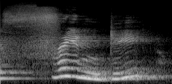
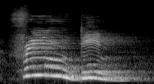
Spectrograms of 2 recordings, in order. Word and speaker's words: vriendin: In this case, I didn't hear people say vriendie, but they pronounce the N. Vriendin, vriendin.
